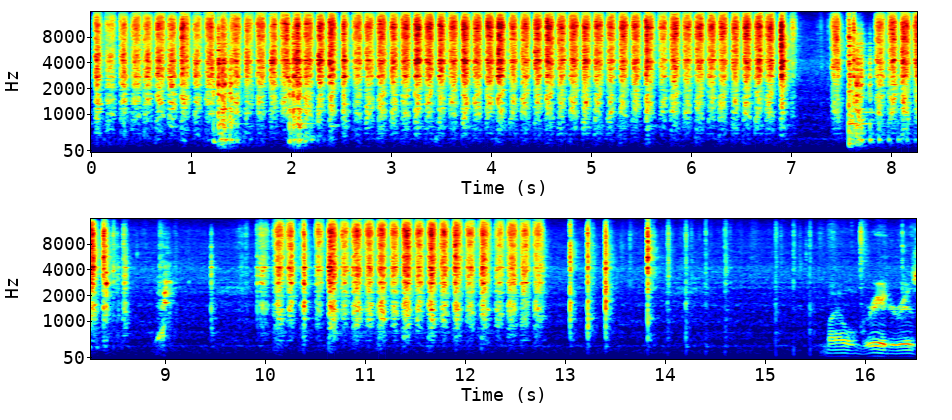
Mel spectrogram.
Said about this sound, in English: My old grater isn't the best,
